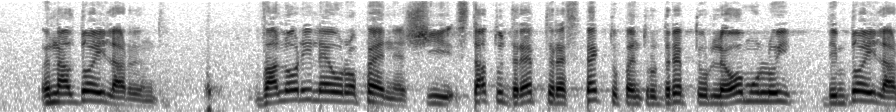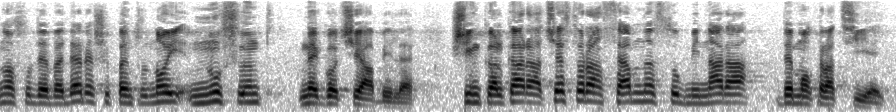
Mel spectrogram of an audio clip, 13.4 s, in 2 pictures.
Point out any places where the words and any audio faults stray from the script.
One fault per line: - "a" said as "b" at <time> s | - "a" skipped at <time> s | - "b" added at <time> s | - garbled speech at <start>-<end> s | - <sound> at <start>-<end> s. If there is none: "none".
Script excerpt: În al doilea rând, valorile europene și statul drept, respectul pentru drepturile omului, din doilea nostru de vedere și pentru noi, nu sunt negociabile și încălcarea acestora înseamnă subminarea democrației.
- whoosh at 1.5-1.7 s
